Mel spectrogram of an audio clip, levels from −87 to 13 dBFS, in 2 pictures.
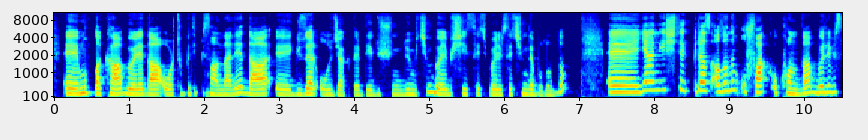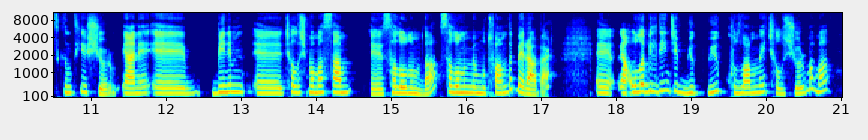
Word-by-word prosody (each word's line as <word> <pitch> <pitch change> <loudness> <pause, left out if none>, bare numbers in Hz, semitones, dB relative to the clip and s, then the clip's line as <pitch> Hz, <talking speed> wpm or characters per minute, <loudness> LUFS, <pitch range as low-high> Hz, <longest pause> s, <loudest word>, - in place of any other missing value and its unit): eee, 205 -1 +5
mutlaka, 215 -2 +3
böyle, 195 -1 +2
daha 185 0 +7
ortopedik 200 +3 -7
bir - - -15
sandalye 190 +4 -2
daha, 190 +1 +6
eee, 185 -2 -2
güzel 190 +4 +1
olacaktır 175 -2 -6
diye 175 -1 -7
düşündüğüm 185 +1 -7
için, 265 +9 -3
böyle, 190 -5 +1
bir 185 - -11
şey 200 -1 -6
seç 190 0 -12
böyle 180 0 -2
bir 180 - -3
seçimde 185 -1 -6
bulundum. 170 - -8 0.6
Eee, 260 - +6 0.4
yani, 335 +2 +3
işte, 350 -1 -3
biraz 325 0 +4
alanım 310 +4 +1
ufak 255 -3 +3
o 235 - -5
konuda. 220 +3 0
Böyle 250 +1 +1
bir - - -5
sıkıntı 245 0 -7
yaşıyorum. 230 -4 -3
Yani, 220 +1 +3
iii, 220 -1 +1 0.3
benim, 265 +4 +1 0.2
eee, 220 -1 -1
çalışma 255 +1 -2
masam, 255 0 +2 0.3
eee, 195 0 -2
salonumda. 220 -3 +1
Salonum 250 -2 +2
ve - - 0
mutfağım 225 +1 0
da 385 - -8
beraber, 200 -8 +3 0.7
eee, 230 -2 -1
ya, 230 - +5
olabildiğince 290 +4 +1
büyük 235 0 -5
büyük 280 +2 -3
kullanmaya 235 +3 0
çalışıyorum 215 - -5
ama, 310 -2 -3
225 Hz, 155 wpm, -22 LUFS, 195-255 Hz, 0.7 s, daha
